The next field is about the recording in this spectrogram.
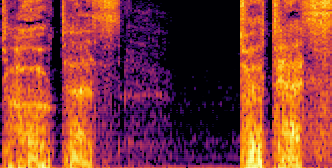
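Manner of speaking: gravelly, cracked voice. A narrator voices several figures replying from the other side: gravelly, cracked voice. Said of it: "in a much more gravelly, cracked voice".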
